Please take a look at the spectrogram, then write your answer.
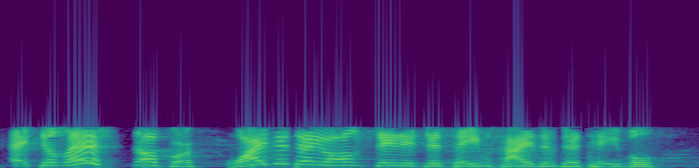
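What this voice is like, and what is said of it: Imitates another person's voice. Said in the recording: “do a little Gilbert for us ... I think it's pretty good, right?”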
